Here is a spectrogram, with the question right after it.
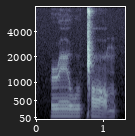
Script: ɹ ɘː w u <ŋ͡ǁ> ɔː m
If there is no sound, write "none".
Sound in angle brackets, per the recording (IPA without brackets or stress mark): ǁ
